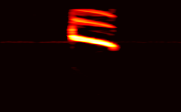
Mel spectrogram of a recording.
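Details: Single call of a female Japanese white-eye summoning a male: one short, piercing whistled 'chiu' that starts high and glides smoothly downward, lasting about a third of a second.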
